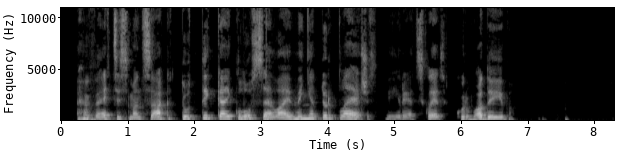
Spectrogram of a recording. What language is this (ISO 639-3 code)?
lav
